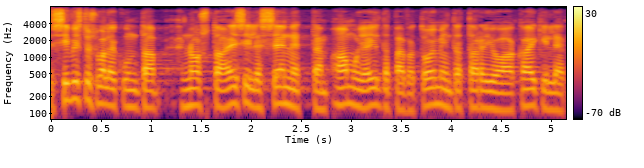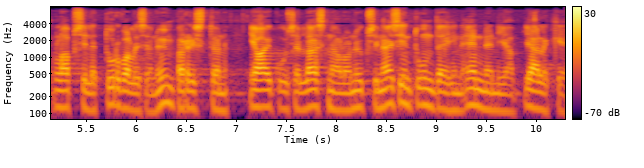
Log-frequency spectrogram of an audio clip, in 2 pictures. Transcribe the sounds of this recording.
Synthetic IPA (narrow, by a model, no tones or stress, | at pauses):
siʋist̪ysʋɑlijokunt̪ɑ | nost̪ɑːe̞silːessenet̪ːæɑmujɑilt̪ɑpæiʋæt̪oimint̪ɑt̪ɑrjoɑːkɑikilːelɑpsilːet̪t̪ːurʋɑlːisenympærist̪øn | jɑɑikuisellæsnæolonyksinæisiːnt̪unt̪eihinenːenjɑjælkeːn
